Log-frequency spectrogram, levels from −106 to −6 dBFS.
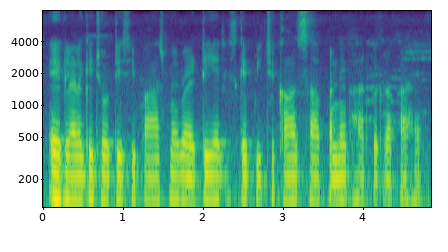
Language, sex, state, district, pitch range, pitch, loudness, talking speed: Hindi, male, Chhattisgarh, Balrampur, 105-110 Hz, 105 Hz, -20 LUFS, 220 wpm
